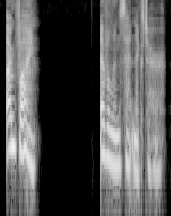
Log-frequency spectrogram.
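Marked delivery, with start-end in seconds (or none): 0.1-0.7 strained, louder I'm fine; barely holding back tears. A narrator's reading. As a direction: force the words out. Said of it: "She could barely get the words out".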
